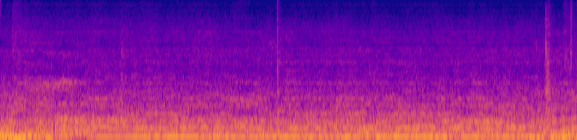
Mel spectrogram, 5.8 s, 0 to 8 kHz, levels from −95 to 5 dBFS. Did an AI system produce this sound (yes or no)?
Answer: yes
